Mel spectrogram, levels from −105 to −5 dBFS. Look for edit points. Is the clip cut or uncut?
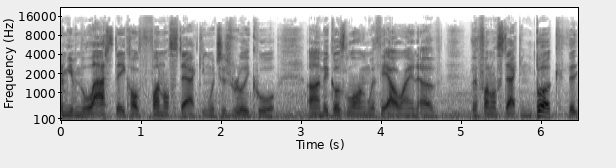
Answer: uncut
